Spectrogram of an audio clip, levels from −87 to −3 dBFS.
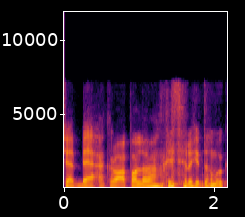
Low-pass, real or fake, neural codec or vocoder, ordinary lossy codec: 7.2 kHz; fake; codec, 16 kHz, 0.8 kbps, ZipCodec; AAC, 64 kbps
